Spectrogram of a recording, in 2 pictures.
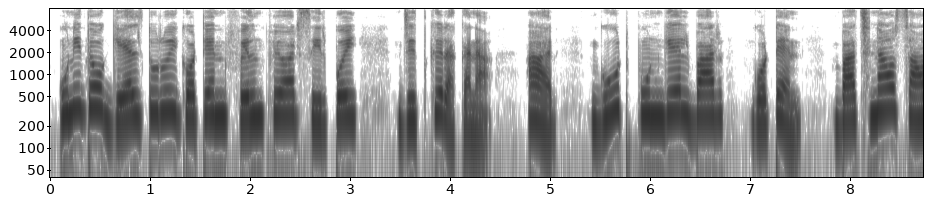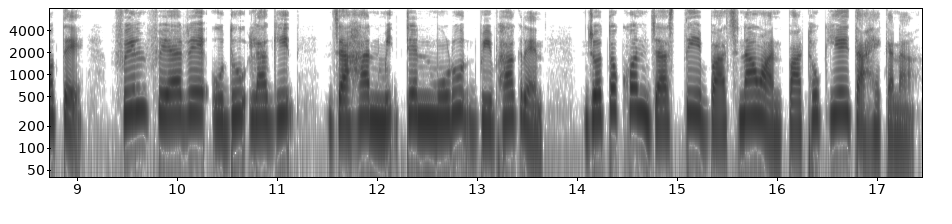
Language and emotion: Santali, neutral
